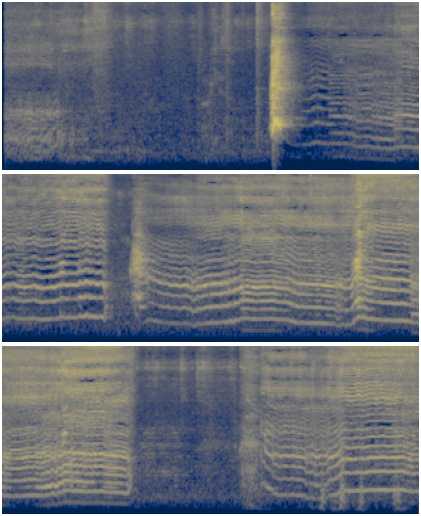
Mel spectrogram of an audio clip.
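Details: Female Boston terrier making funny noises at the sight of other dogs on television: long, drawn-out harmonic whining howls that waver, rise and fall in several sustained phrases separated by brief silences.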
